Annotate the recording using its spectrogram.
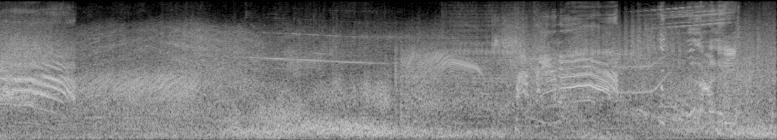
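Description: A powerful blast roars and rumbles.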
